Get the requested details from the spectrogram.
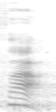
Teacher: জিহ্বার আগা সামনের উপরের ২ দাঁতের আগার সাথে লাগবে, সা। এবং সা এটা নরম করে বলবেন, বাতাস বের করে বলবেন, সা।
